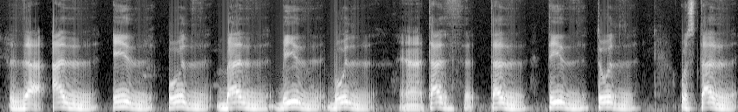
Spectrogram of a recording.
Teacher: Kalau sukun jadi ngalir. Bukan dipantulkan. Jangan jangan jangan, tapi ujung lidah ke ujung gigi atas.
